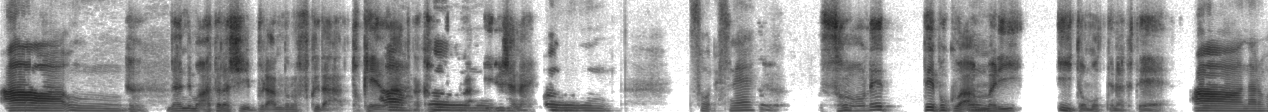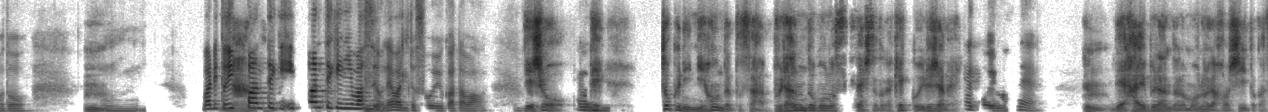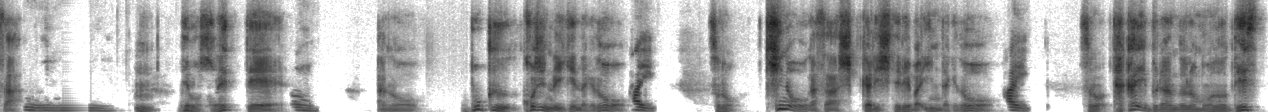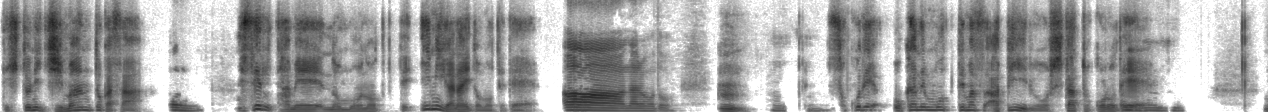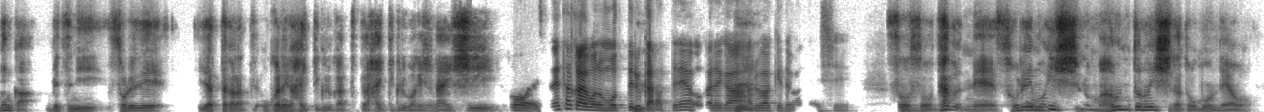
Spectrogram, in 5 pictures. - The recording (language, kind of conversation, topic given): Japanese, unstructured, お金と幸せ、どちらがより大切だと思いますか？
- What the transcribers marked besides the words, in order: distorted speech; unintelligible speech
